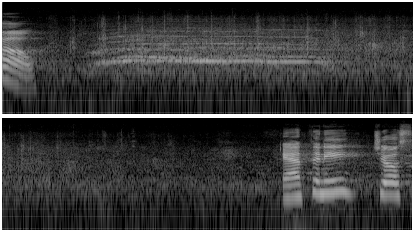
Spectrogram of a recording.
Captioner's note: applause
